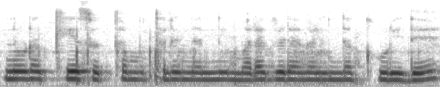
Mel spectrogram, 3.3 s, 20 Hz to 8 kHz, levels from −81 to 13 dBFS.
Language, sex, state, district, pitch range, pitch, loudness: Kannada, female, Karnataka, Chamarajanagar, 195-210 Hz, 200 Hz, -17 LUFS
